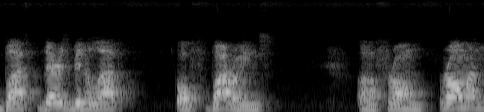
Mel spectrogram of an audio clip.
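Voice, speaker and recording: The speaker has a Russian accent and talks fairly slowly with monotone, flat intonation. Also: man. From former Soviet Union. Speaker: political commentator. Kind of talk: opinion monologue. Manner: hesitant, many filler uhs.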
